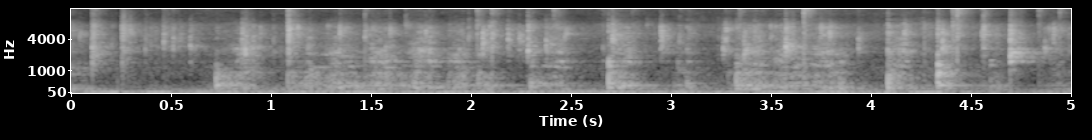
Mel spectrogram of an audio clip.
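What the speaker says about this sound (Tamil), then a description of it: "கடுகுலாம் நல்லா பொரிஞ்சிருச்சு வெந்தயமும் நல்லா செவந்துருச்சு" Mustard seeds, urad dal and fenugreek splutter and crackle in hot oil in a pan, dense popping and sizzling with steady bursts, close and continuous.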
